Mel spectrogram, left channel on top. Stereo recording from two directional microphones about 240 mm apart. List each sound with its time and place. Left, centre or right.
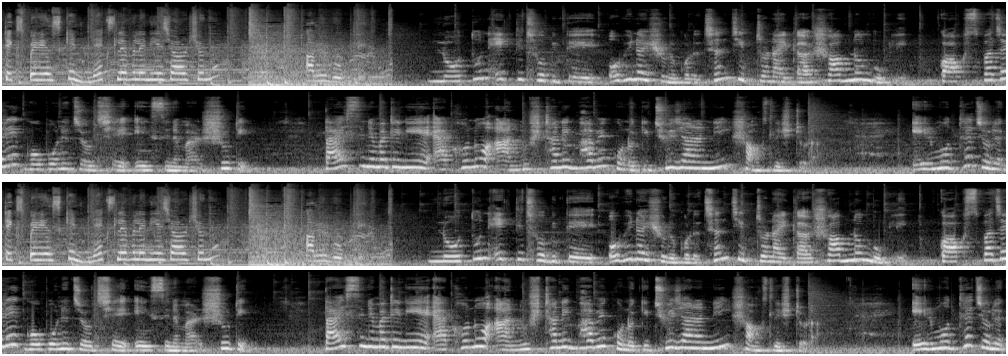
0.0 s speech: centre
4.7 s a woman's voice: right
19.1 s a woman's voice: right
